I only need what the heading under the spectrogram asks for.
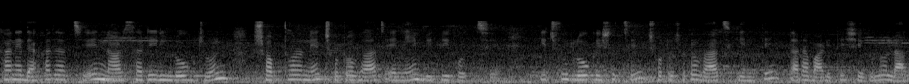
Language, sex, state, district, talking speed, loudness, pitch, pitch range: Bengali, female, West Bengal, Purulia, 160 wpm, -30 LUFS, 215 Hz, 200-225 Hz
